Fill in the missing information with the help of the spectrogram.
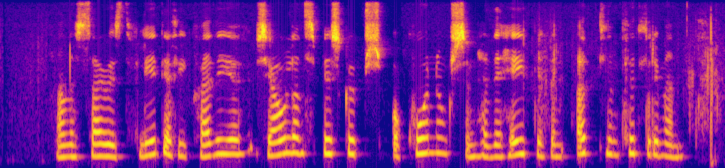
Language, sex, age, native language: Icelandic, female, 50-59, Icelandic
